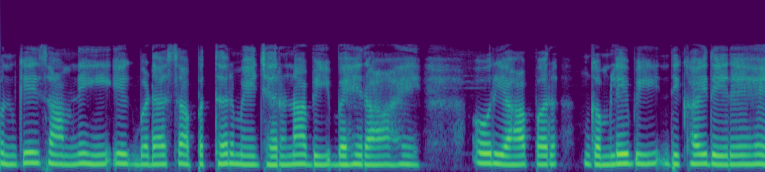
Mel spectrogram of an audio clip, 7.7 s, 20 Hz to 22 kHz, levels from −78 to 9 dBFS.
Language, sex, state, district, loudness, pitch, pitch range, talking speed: Hindi, female, Odisha, Khordha, -15 LUFS, 210 Hz, 205-220 Hz, 170 wpm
